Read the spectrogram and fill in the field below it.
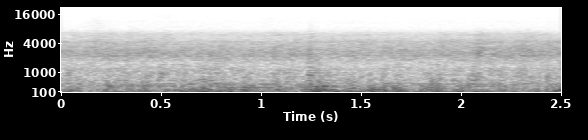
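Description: A train running along the line just after leaving Shivamogga station heads toward Talaguppa, with a steady loud rumble and rhythmic clickety-clack of wagons over the rails, continuous and close throughout.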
